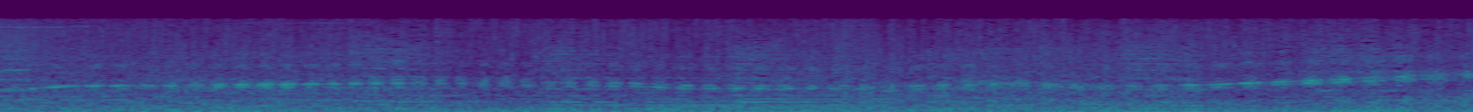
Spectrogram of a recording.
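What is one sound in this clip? A hover bike's engine whines steadily at speed, rising in pitch near the end.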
